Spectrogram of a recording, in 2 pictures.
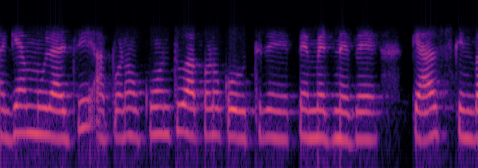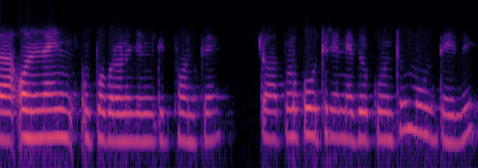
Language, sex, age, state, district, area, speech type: Odia, female, 18-30, Odisha, Balasore, rural, conversation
